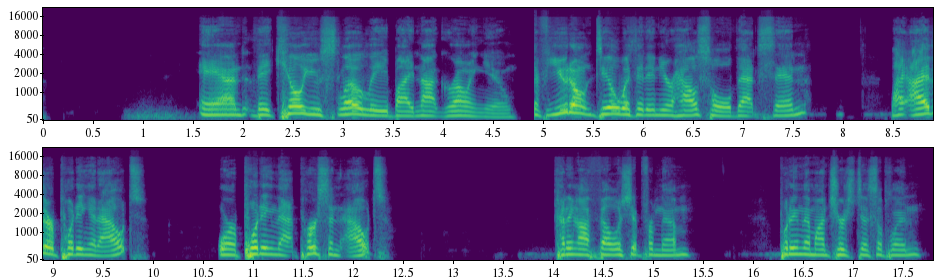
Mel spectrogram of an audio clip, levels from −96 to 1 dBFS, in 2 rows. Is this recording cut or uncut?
cut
